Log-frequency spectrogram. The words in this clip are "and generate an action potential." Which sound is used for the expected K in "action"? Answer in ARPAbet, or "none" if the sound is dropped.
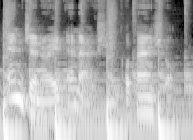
K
